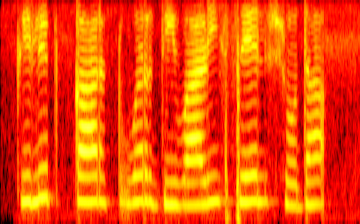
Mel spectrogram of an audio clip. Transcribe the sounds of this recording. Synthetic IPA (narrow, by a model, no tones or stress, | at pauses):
fʰilipkaɾʈʋəɾd̪iʋaɭiselɕɔd̪ʱa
